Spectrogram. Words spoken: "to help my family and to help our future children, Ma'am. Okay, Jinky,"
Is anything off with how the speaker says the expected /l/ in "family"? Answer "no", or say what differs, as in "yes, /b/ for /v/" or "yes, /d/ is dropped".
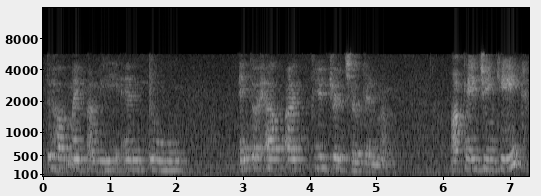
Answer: yes, /n/ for /l/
